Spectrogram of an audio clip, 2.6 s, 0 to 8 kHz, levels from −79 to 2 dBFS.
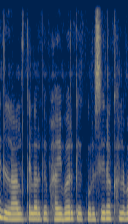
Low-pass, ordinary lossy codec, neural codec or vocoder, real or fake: none; none; codec, 16 kHz, 4 kbps, FunCodec, trained on Chinese and English, 50 frames a second; fake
